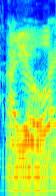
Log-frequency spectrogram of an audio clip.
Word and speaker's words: Ayyoub: Ho he dit bé, no? Ayub, sí.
